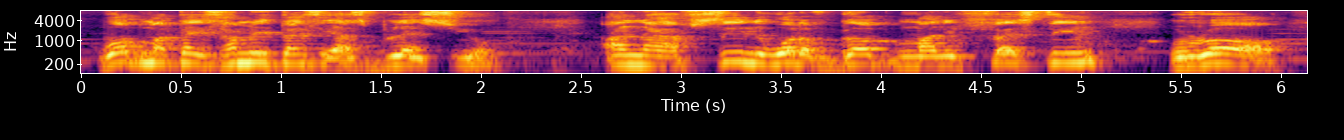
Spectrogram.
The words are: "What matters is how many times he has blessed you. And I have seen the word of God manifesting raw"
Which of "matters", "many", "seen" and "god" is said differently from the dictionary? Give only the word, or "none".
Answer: matters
